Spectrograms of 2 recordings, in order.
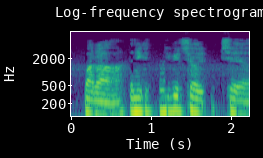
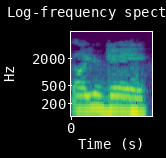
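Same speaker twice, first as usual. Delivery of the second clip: loud mock jeer; jeering commenter impression; mocking taunt; 3 semitones higher, 7 dB louder, slower than usual. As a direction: imitate a heckler, louder and drawn out. Mimicking YouTube commenters' taunt.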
